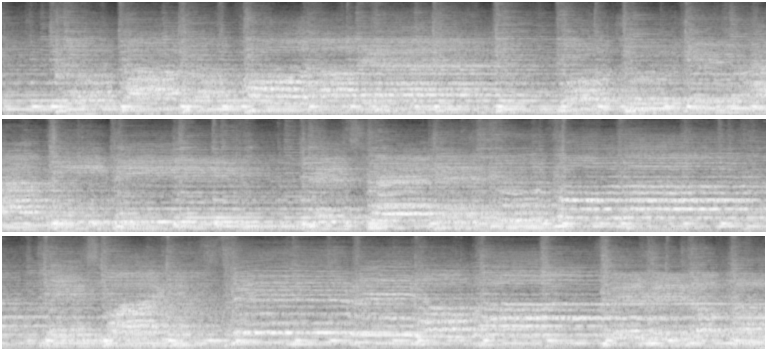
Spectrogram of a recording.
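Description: Mixed choir of men and women singing a Christian hymn in harmony, accompanied by strummed acoustic guitars.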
